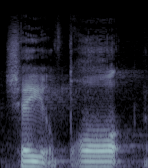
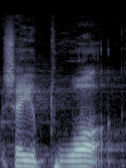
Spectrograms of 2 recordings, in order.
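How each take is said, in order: First: The t is said with no lip rounding. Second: The t is followed by a w-like lip rounding. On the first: The speaker calls it right. "there's no W" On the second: The speaker calls it wrong. "Not shaytwa"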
